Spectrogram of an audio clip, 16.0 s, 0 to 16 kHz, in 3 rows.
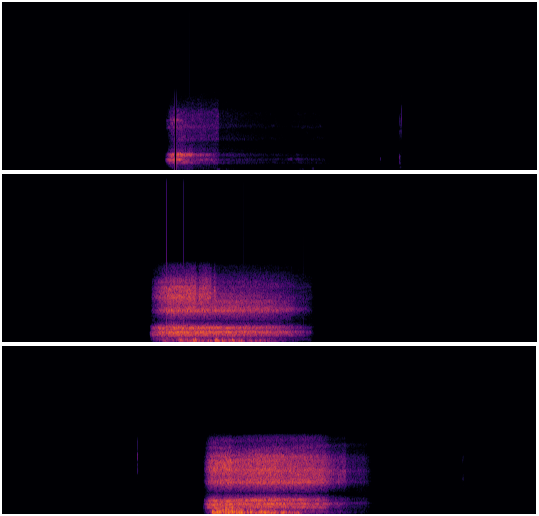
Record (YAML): exhalation_length: 16.0 s
exhalation_amplitude: 30049
exhalation_signal_mean_std_ratio: 0.32
survey_phase: beta (2021-08-13 to 2022-03-07)
age: 45-64
gender: Female
wearing_mask: 'No'
symptom_cough_any: true
symptom_runny_or_blocked_nose: true
symptom_sore_throat: true
symptom_fatigue: true
symptom_onset: 2 days
smoker_status: Never smoked
respiratory_condition_asthma: false
respiratory_condition_other: false
recruitment_source: Test and Trace
submission_delay: 0 days
covid_test_result: Positive
covid_test_method: ePCR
